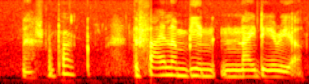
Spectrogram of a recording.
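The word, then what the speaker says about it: Cnidaria: park the phylum being nigeria starts with the sea but you don't pronounce to see nigeria that also refers to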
